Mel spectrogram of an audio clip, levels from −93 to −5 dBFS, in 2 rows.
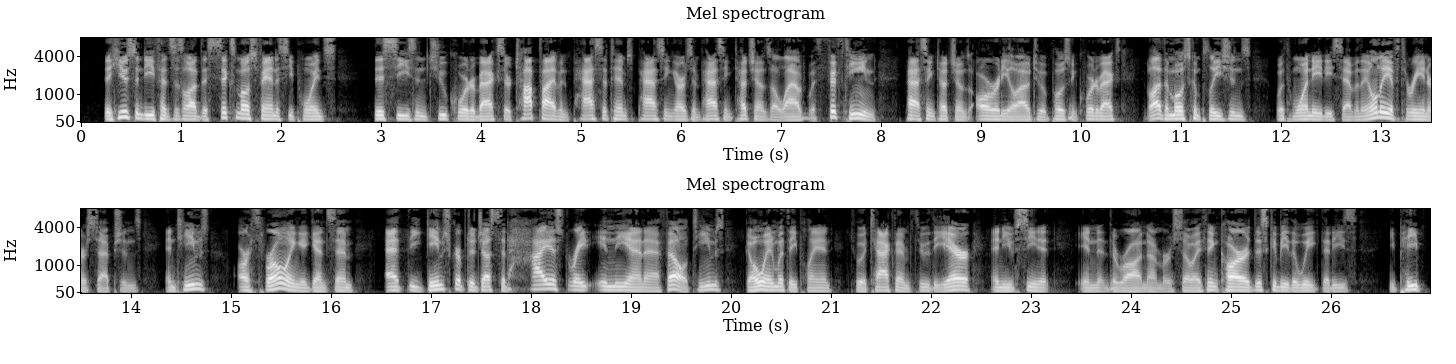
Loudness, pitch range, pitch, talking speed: -20 LUFS, 105-130 Hz, 115 Hz, 215 wpm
